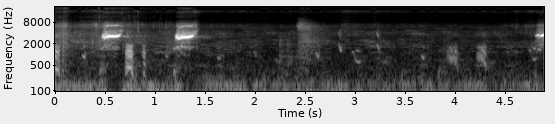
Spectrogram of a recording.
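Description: A francolin gives two loud, harsh, grating notes less than a second apart, then softer scratchy notes and another sharp note at the end.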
